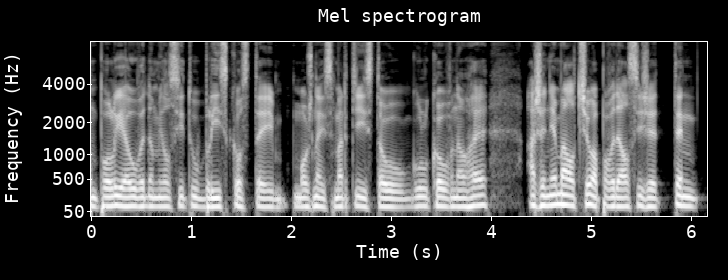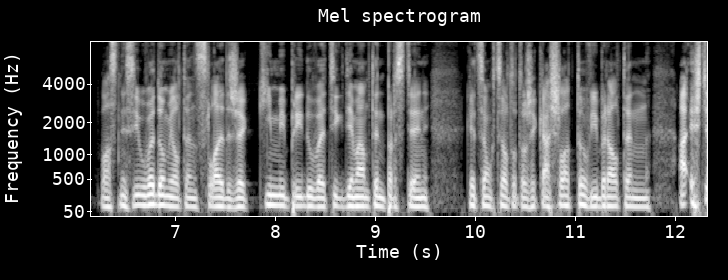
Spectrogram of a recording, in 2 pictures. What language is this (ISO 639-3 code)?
slk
